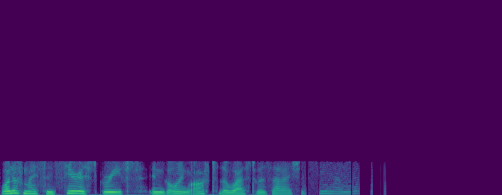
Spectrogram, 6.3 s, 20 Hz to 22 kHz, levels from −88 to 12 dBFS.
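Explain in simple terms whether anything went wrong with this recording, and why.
The speech sounds muffled and phone-like all the way through, with scratchy s sounds and a grainy hiss. That is the Bluetooth CVSD headset codec, which passes nothing above 4 kHz.

At 3.06 s and again at 5.06 s there are tiny gaps with abrupt edges. This is unconcealed Bluetooth headset packet loss: a few milliseconds of sound went missing between headset and phone, and nothing filled the hole.

From 3.21 s to the end at 6.28 s, the smooth fade-out turns gritty as it gets quieter. That is truncation distortion on a fade: the volume was lowered with too little detail, likely about 7 bits, so the quiet waveform breaks into rough steps.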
